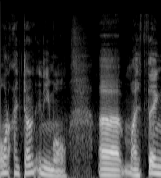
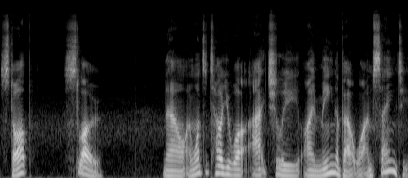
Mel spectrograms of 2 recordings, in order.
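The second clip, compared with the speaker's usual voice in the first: mock condescending, over-explaining, patronizing tone; 3 dB quieter than usual. Retelling calming someone offended, imitating own patronizing tone. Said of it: "I'll be like".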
